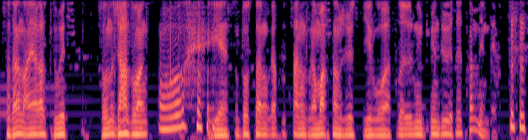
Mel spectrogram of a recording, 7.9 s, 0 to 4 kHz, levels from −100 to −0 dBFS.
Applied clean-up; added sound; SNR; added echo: classical method spectral subtraction.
